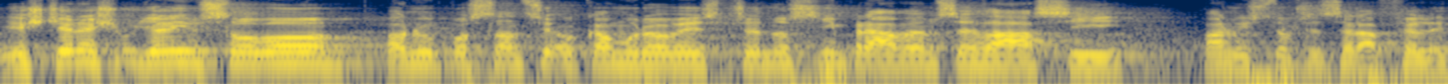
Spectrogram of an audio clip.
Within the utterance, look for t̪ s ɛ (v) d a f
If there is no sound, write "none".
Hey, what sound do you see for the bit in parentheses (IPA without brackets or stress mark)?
none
